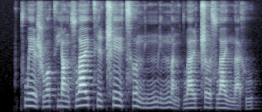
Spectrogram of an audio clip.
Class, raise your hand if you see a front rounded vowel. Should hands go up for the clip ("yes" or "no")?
no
